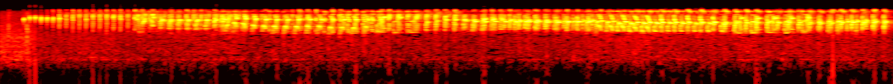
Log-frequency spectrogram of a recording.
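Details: Long ngekek trill from a lovebird, used as tutor audio so other lovebirds learn to trill quickly: a few opening chirps, then a dense, shrill, unbroken chatter that rolls on for eight seconds, slightly falling in pitch.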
